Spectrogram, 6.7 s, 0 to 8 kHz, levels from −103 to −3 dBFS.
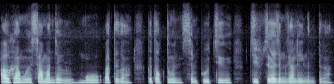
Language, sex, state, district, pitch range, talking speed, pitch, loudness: Wancho, male, Arunachal Pradesh, Longding, 120-130 Hz, 125 wpm, 125 Hz, -22 LUFS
